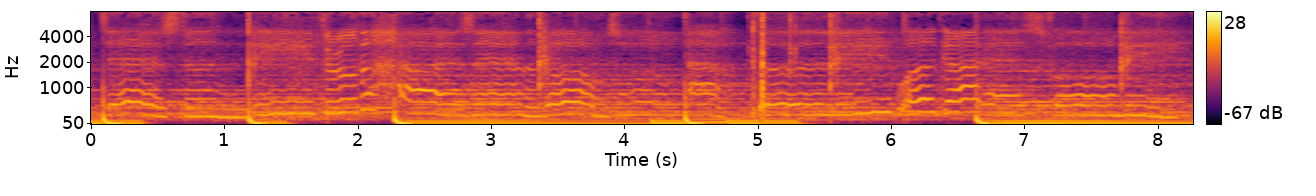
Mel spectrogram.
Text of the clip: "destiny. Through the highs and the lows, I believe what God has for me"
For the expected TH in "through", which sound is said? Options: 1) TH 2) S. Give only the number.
1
